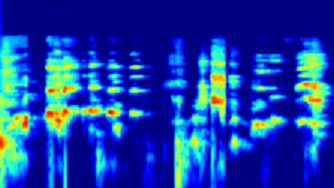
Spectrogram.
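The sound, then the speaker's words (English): A voice makes a rapid string of buzzy, squawking fart noises, several short bursts one after another, fairly loud with no other sounds around them. “here's a fart noise.”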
